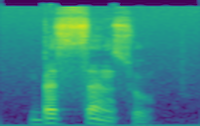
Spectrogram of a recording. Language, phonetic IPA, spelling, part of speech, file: Polish, [bɛs‿ˈːɛ̃w̃su], bez sensu, adjectival phrase / adverbial phrase / interjection, Pl-bez sensu.ogg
